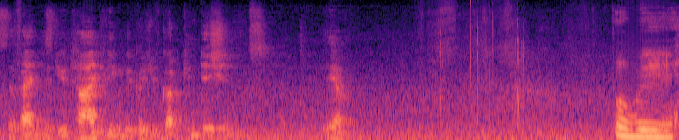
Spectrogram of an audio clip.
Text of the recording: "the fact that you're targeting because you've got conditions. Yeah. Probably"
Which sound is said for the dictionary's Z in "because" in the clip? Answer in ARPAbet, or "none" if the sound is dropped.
Z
